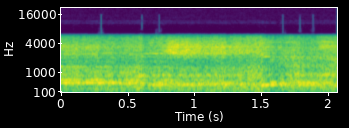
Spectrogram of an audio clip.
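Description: Hot tub jets running and churning the water: a loud, steady rush of bubbling water.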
